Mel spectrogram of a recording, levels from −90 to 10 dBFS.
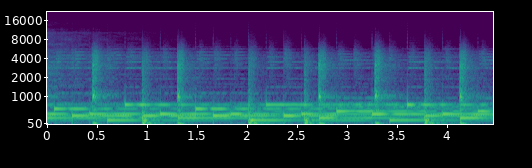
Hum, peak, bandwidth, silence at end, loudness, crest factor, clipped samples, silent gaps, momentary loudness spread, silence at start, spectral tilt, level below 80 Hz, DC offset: none; -4 dBFS; 7 kHz; 0 s; -19 LUFS; 14 dB; under 0.1%; none; 1 LU; 0 s; -8.5 dB/octave; -32 dBFS; under 0.1%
